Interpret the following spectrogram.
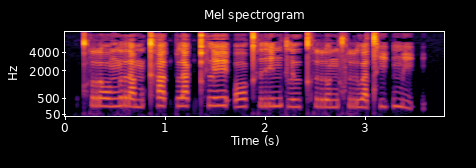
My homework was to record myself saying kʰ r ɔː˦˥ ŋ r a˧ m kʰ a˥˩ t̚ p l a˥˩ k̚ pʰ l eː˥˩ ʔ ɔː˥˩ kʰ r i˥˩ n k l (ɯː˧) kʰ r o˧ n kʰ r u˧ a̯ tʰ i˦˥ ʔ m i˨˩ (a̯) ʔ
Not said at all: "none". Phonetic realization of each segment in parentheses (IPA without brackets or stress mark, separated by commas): ɯː˦˥, none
